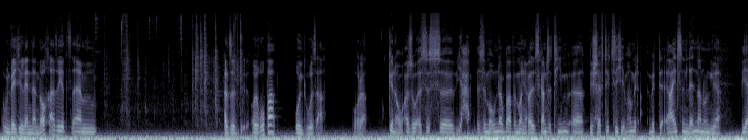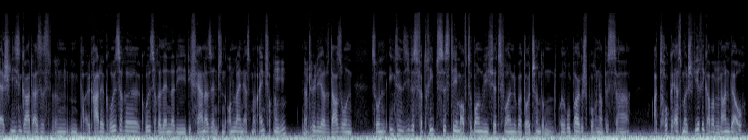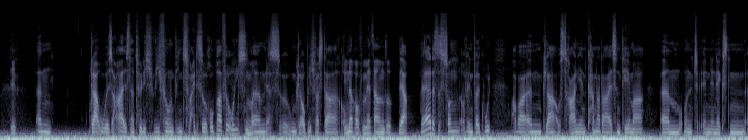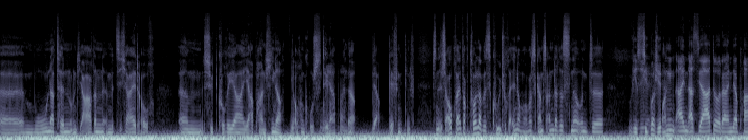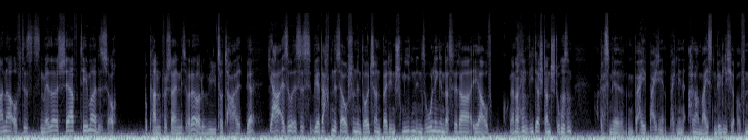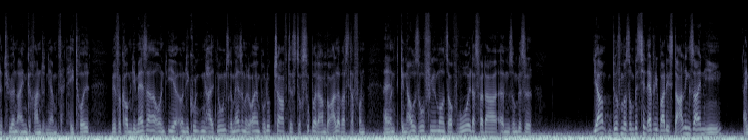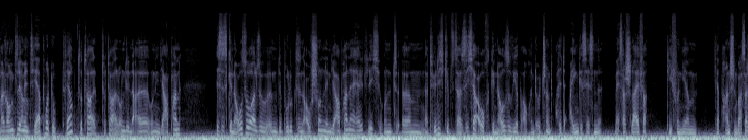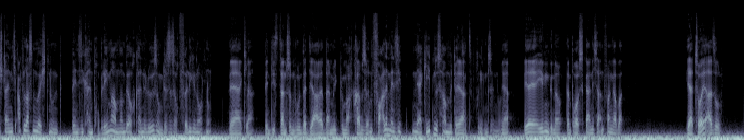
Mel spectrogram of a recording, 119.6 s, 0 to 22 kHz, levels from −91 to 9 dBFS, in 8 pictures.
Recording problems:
low rumble; loud; throughout; 9 dB below the speech
jangling keys; faint; from 2 to 5 s; peak 15 dB below the speech

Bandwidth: 14.5 kHz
